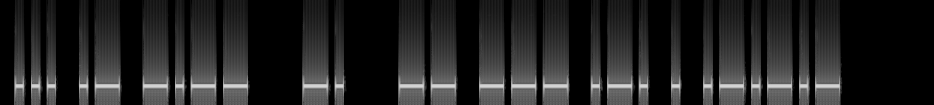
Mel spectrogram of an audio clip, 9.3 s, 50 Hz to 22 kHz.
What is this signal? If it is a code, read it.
Morse code, heard as a keyed tone, about 15 wpm, 700 Hz. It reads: SAY N MORE.
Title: Sentences from Top 200 Words and Abbreviations 15wpm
